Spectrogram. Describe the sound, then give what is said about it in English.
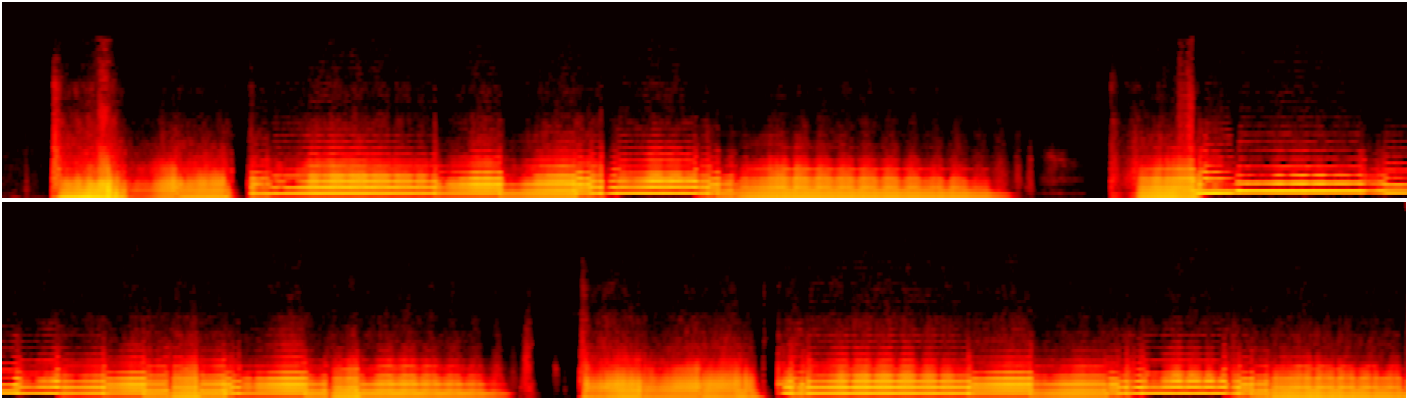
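Solo trumpet, played without tuning first, performs a jazz arrangement in a clear, bright tone: three long lyrical phrases of held and stepping notes, separated by two brief breaths, with no accompaniment. “That sound is just awesome, right? There's nothing that sounds like a trumpet.”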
